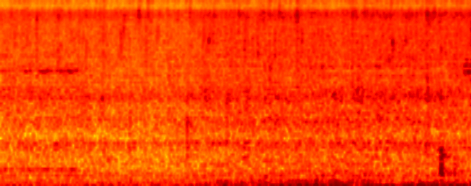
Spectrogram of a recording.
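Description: Chopped onions and dried fish frying in oil in a frying pan: a steady sizzle with a few faint pops.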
